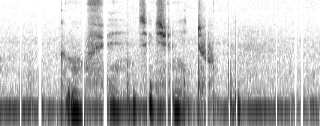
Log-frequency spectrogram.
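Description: Near silence: a person whispering or muttering faintly in a few short bits, over a low steady hum.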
